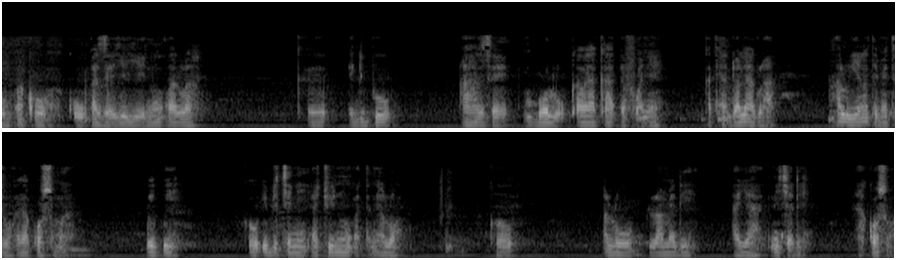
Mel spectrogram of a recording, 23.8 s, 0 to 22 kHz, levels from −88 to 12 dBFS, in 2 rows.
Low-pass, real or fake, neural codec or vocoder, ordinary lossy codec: 7.2 kHz; real; none; MP3, 32 kbps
